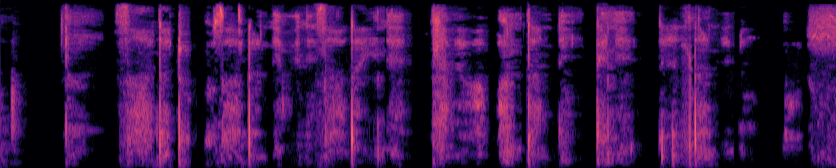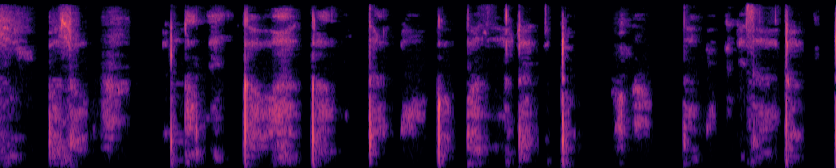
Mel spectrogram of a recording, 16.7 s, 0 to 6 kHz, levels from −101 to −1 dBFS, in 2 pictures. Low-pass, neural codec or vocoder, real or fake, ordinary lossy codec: 5.4 kHz; vocoder, 44.1 kHz, 128 mel bands every 512 samples, BigVGAN v2; fake; AAC, 24 kbps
